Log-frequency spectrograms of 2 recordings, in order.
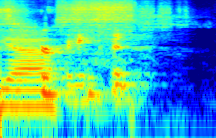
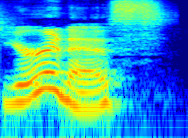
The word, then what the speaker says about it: Uranus: Capricorn your Neptune and did you say Uranus I thought it was Urus it's my dad's gonna love that um yeah it's pronounced Uranus okay which like no school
